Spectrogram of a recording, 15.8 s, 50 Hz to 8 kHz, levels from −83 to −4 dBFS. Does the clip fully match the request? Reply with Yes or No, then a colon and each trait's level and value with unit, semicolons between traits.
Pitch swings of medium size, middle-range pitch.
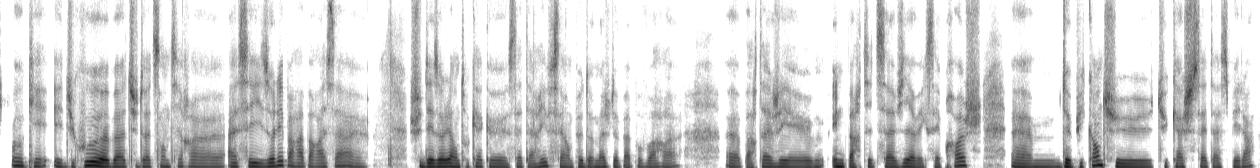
No: narrow, 1.9 semitones; medium, 145 Hz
